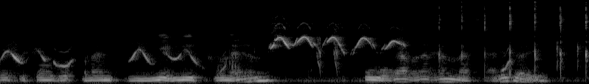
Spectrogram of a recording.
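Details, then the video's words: Yellow-headed amazon talking: speech-like babble broken by looping whistles that rise and fall, a burst of higher wavering whistles midway, and sharp clicks near the end. "amazon parrot dabel yellow headed talking"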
